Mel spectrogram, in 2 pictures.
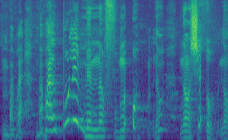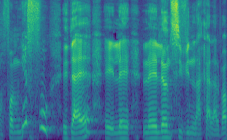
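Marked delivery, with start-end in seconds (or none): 0.0-1.3 very high, crying-laughing voice, rushed at the end; squealing, half-laughing quote; high excited plea. Retold or imitated. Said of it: "t'as dit". 2.0-2.5 high protest. Retold or imitated. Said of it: "t'as dit".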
